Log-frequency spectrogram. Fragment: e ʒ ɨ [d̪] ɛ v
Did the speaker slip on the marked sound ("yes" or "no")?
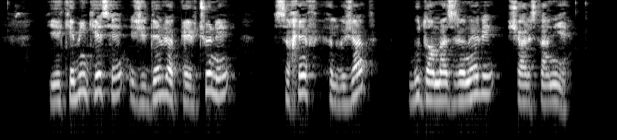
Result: no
